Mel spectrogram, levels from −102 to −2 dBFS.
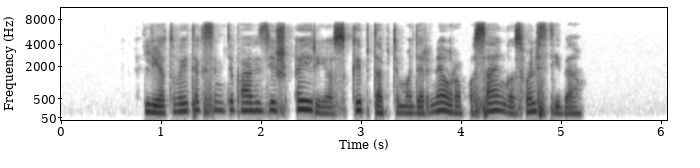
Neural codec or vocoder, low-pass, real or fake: none; 7.2 kHz; real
